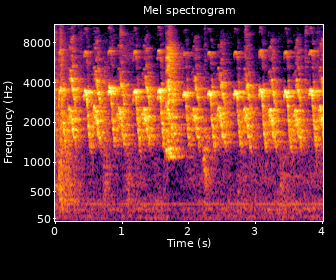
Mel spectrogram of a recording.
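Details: Pet parrots chattering indoors in the morning while females attend a male with a bandaged broken wing; scratchy falling chirps follow one another quickly and evenly, almost three each second.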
